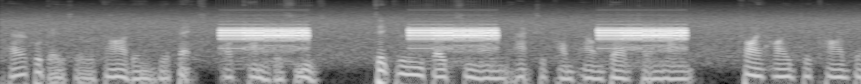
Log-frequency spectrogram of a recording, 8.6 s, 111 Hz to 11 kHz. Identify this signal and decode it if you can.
Emergency Alert System (SAME) tones (header bursts), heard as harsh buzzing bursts, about 520.83 baud, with speech in English.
